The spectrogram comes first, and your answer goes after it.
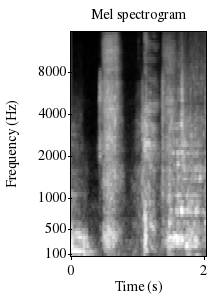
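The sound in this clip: A toilet flushes in a few rushing surges of water, each a broad hiss and gurgle that swells and fades, fairly loud, with no voices.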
